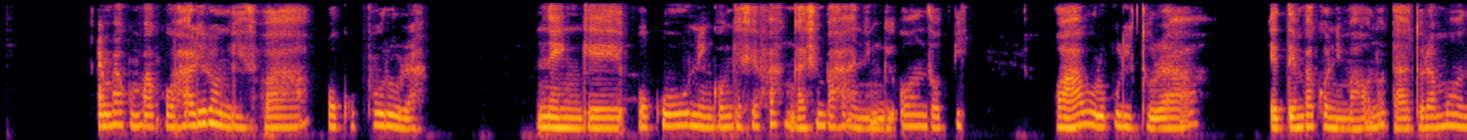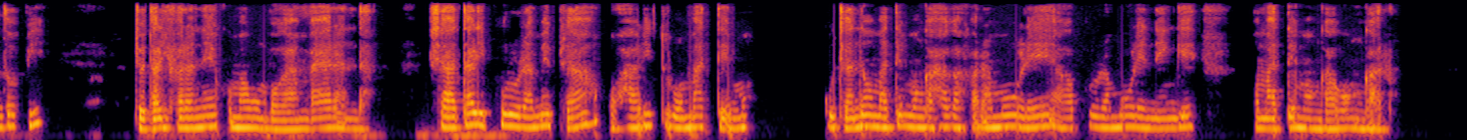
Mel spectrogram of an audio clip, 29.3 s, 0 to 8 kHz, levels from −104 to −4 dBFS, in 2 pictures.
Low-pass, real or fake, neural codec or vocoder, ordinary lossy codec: 7.2 kHz; real; none; AAC, 48 kbps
